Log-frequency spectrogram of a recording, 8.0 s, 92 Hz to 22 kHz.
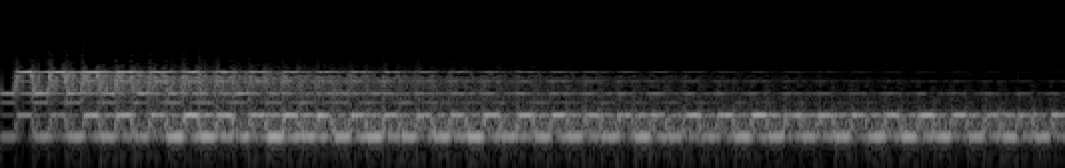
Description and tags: arp slider-c5
trance slider arp with reverb. sounds cool! (basic version will be uploaded later {much later})
arp, synth, techno, trance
